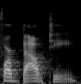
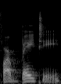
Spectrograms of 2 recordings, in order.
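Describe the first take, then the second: First: The name is read as spelled, sounding the U. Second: The name is said without the spelled U sound. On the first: The speaker calls it wrong. "it looks like Farbauti, like because it has like a U in it" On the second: The speaker calls it right. "but the pronunciation was Farbeti"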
